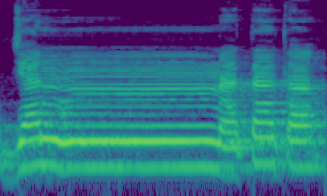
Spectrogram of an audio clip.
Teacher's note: نون میں غنہ ہوگا، یعنی نون کی آواز کو ناک میں لے جا کر گنگنائیں گے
